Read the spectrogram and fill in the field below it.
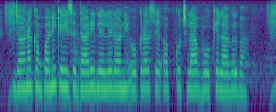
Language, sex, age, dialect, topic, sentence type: Bhojpuri, female, <18, Southern / Standard, banking, statement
